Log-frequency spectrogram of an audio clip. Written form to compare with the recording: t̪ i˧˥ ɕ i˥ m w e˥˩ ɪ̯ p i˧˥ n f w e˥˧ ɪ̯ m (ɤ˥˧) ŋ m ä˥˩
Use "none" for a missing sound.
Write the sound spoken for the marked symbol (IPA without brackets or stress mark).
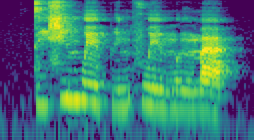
ɤ˥˧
